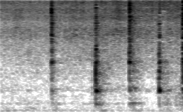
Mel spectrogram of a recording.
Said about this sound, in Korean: 같이 온도가 올라오게끔 파기름을 내면서 볶아줍니다.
